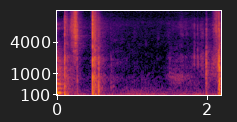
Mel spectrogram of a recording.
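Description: A deck of tarot cards being shuffled in the hands: a few short card clicks and snaps in the first half second.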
